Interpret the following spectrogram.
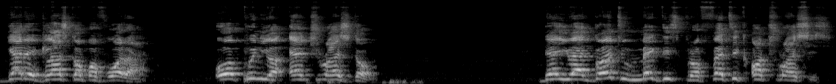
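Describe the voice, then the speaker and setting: Bright, high-voiced Nigerian preacher. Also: male voice. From eastern Nigeria. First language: Igbo. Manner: slow, emphatic, drawn-out declarations. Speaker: spiritual teacher. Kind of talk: preaching to camera.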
